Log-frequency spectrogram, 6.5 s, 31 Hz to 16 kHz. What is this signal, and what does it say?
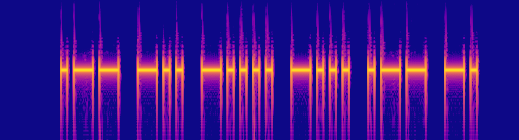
Morse code, heard as a keyed tone, about 15 wpm, 700 Hz. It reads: WD6BWN
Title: USA Call Signs - 6 Characters - Repeated 2x - 15wpm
